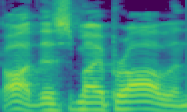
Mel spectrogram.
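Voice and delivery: normal talking voice

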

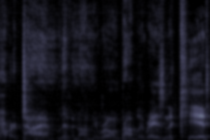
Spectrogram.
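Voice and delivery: soft, unvoiced whispered aside.

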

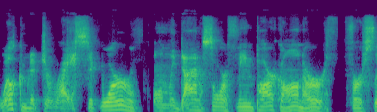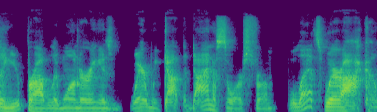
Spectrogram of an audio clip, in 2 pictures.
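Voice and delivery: put-on Southern Alabama accent throughout. Welcoming visitors to jurassic world, in an alabama accent. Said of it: "it's an Alabama accent".

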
